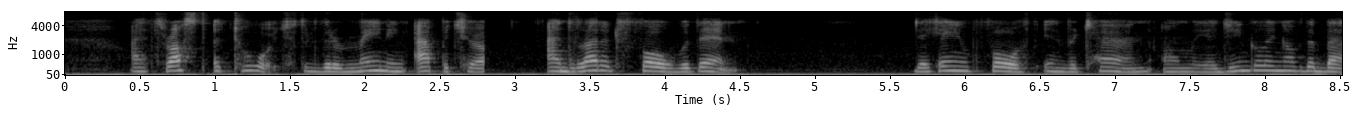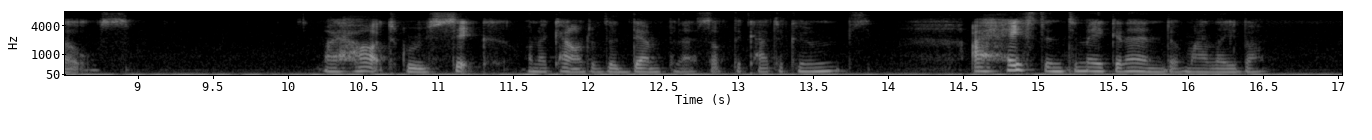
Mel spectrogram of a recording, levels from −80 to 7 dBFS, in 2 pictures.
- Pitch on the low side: No, medium, 185 Hz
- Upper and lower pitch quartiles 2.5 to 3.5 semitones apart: Yes, average, 2.8 semitones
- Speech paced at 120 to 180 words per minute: Yes, average, 160 wpm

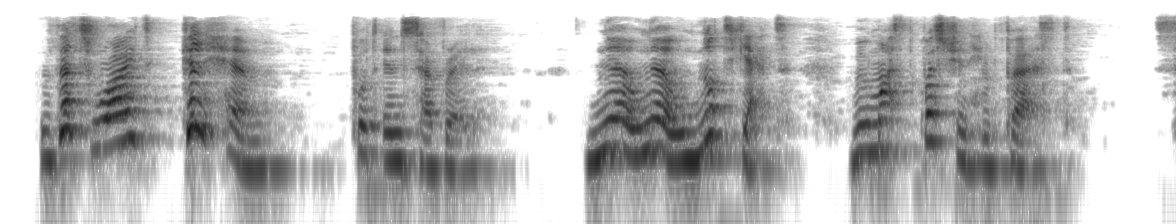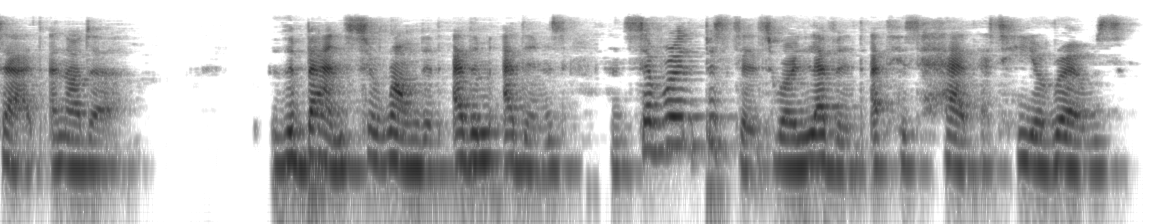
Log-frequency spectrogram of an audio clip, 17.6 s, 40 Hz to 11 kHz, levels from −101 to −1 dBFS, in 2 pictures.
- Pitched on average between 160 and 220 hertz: Yes, high, 190 Hz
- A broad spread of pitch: Yes, wide, 7.8 semitones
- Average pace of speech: No, slow, 115 wpm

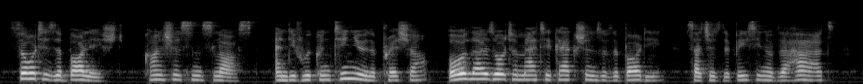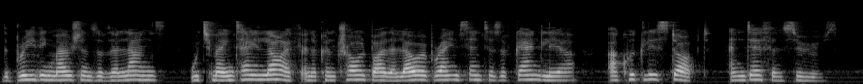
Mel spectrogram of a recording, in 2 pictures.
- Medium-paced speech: Yes, average, 175 wpm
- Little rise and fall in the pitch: Yes, narrow, 2.1 semitones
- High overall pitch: Yes, high, 205 Hz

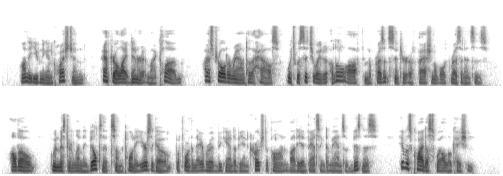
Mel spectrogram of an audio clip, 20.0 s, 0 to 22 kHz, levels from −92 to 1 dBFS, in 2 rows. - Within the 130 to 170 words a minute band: No, average, 185 wpm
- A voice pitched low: Yes, low, 110 Hz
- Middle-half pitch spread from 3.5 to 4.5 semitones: Yes, average, 4.0 semitones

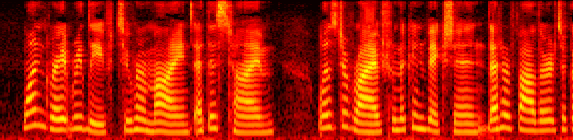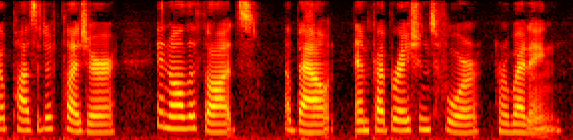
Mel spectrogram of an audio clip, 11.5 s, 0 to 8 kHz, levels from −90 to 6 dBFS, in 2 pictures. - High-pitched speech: Yes, high, 215 Hz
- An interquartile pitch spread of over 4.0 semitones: Yes, average, 4.9 semitones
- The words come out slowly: No, average, 160 wpm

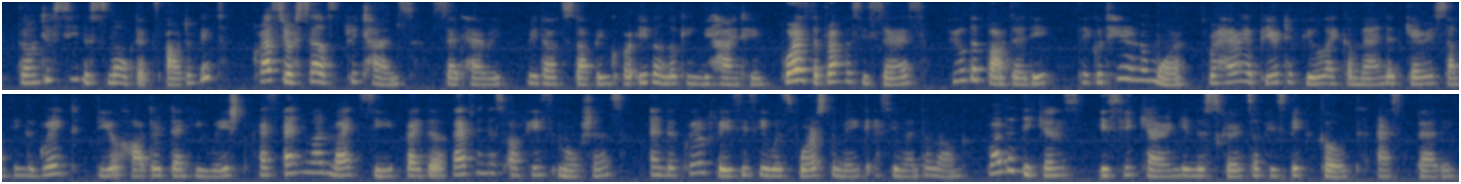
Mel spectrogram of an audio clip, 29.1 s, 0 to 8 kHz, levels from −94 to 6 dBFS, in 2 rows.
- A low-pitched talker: No, high, 235 Hz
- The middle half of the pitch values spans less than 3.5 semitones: No, average, 4.1 semitones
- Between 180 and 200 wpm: Yes, average, 190 wpm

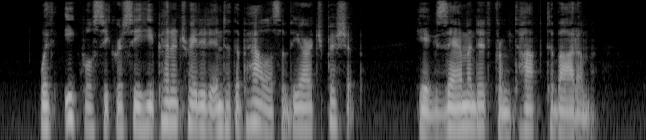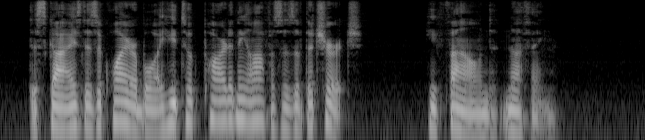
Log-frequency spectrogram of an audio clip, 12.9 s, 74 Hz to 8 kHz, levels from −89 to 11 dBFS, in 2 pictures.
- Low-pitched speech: Yes, low, 115 Hz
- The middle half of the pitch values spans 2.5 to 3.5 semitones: Yes, average, 3.1 semitones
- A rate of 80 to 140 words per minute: No, average, 165 wpm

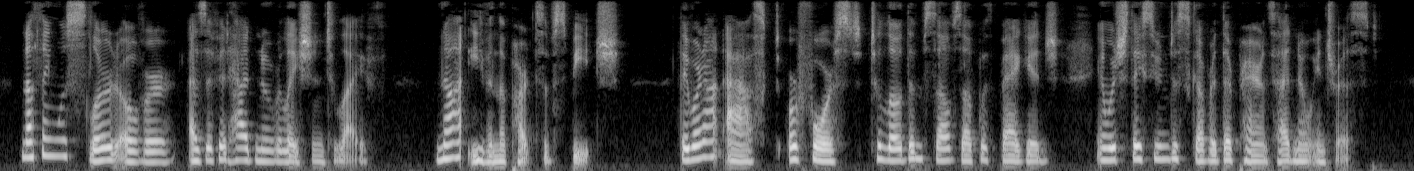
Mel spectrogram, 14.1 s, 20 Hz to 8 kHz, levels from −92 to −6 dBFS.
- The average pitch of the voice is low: No, high, 205 Hz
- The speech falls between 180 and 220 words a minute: No, average, 170 wpm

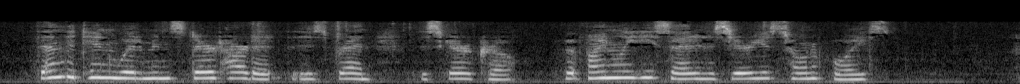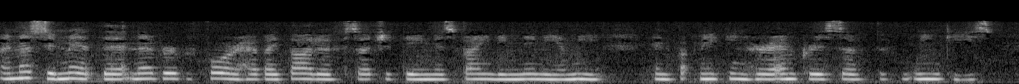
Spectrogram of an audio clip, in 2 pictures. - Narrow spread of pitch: Yes, narrow, 2.2 semitones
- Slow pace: Yes, slow, 130 wpm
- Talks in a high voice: Yes, very high, 250 Hz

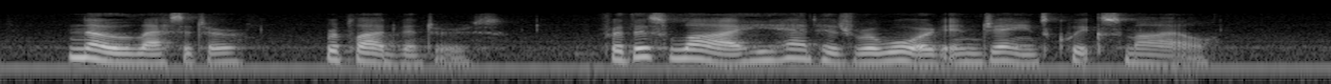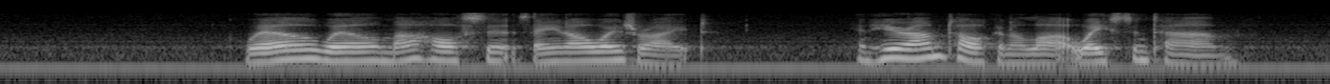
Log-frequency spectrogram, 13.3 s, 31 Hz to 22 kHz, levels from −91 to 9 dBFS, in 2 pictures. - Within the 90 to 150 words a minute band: Yes, average, 140 wpm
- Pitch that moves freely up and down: No, average, 3.6 semitones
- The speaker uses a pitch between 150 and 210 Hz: Yes, medium, 185 Hz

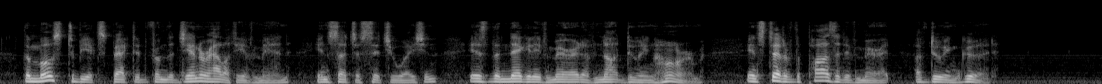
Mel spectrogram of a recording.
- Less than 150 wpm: No, average, 165 wpm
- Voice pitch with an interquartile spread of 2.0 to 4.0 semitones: No, average, 4.9 semitones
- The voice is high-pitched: No, low, 115 Hz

